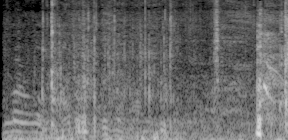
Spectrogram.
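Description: Mountain bike rolling over a rocky dirt trail: scattered light clicks and knocks of tyres and frame on rock, with a sharper knock near the end.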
